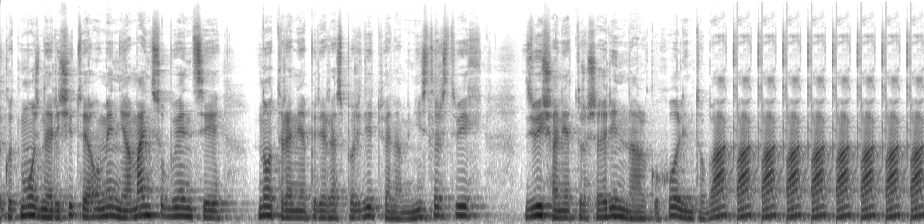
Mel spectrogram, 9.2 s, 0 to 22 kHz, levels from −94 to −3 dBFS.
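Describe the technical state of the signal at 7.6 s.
At 7.6 s the signal is stuck in a broken-record loop. Starting at 7.37 s, right after "na alkohol in tobak", a fragment of about 0.25 s repeats exactly, back to back, through to the end of the clip, heard as a stuttering, machine-like repetition of one sliver of sound eight times over. The likely cause is a player or stream stalling and resending its last buffered piece. The real audio for that stretch is lost. On a waveform or spectrogram, identical blocks tile at a fixed 0.25 s period.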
